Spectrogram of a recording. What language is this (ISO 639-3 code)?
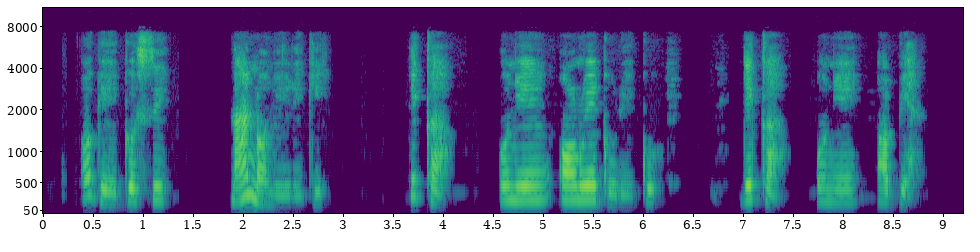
ibo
